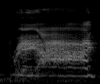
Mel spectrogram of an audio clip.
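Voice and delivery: a high, loud goblin screech; goblin battle cry. Acted. Goblin screeching at Adara for slaying his friend. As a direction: shriek it like a furious little goblin. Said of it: "And he goes".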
